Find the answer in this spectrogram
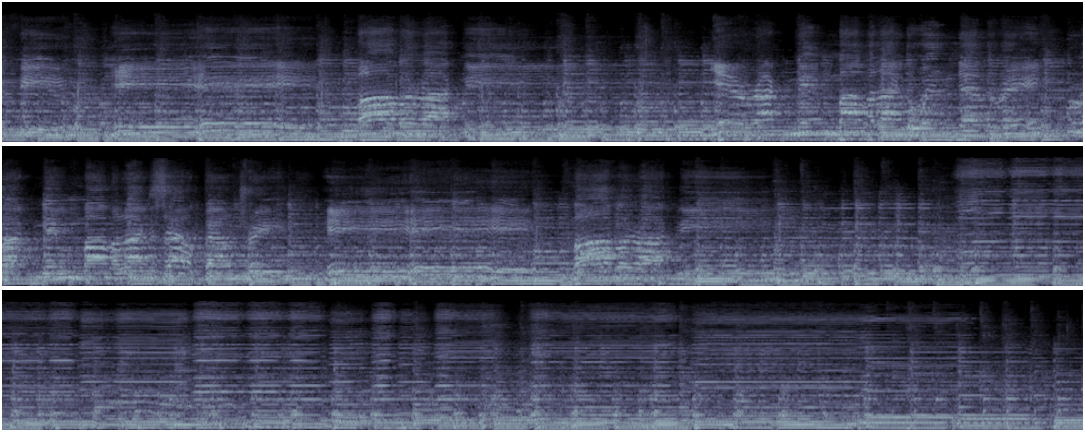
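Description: Live country band playing an instrumental break with no singing: a lead instrument plays bending melody lines over acoustic guitar, banjo and electric bass. The upper end gets brighter in the last third.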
